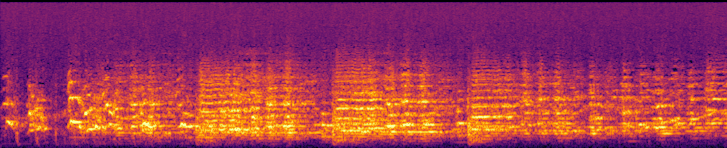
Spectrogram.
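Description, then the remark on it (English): A pack of husky sled dogs at a cabin in Seahorse City barks and yips nonstop for the whole stretch, their overlapping high voices loud, with a few whining, howl-like cries mixed in. Nobody speaks. “Okay, go, you Huskies!”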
